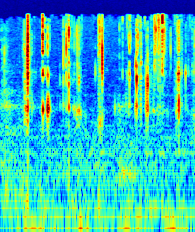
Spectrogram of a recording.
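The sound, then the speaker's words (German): Wet chewing of gum close to the microphone, with a quick, irregular run of smacking clicks and squelches, intimate and fairly quiet, with no voices alongside. “Obwohl, ich habe heute einen Kaugummi im Mund.”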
